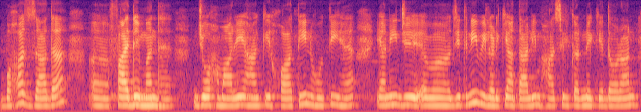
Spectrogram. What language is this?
Urdu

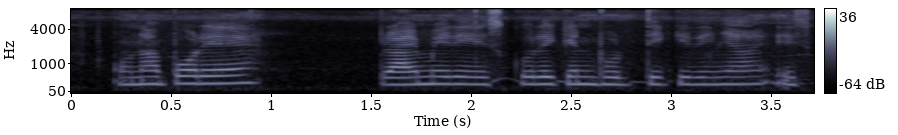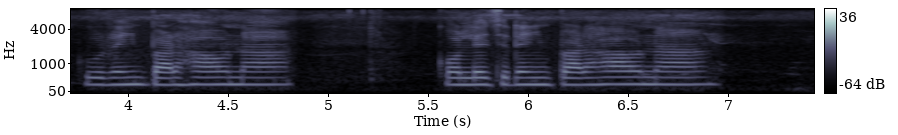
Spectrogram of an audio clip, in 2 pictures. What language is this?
Santali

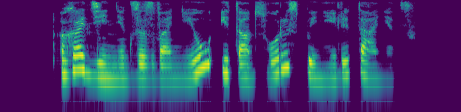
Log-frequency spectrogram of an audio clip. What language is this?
Belarusian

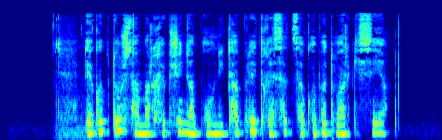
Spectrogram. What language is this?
Georgian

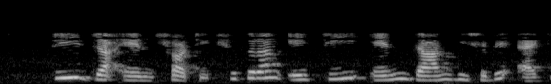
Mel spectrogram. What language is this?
Bangla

